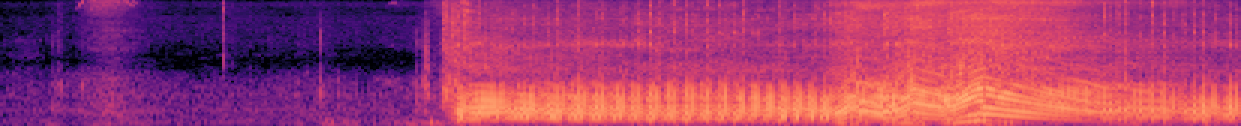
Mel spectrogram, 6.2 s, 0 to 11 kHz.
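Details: Ported Poulan Pro 4620 chainsaw, warm restart after retuning the carb's low and high screws: catches at once and revs cleanly up and down, firing evenly; normal warm restart.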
